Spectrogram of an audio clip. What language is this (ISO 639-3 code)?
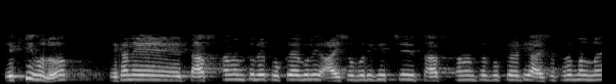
ben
